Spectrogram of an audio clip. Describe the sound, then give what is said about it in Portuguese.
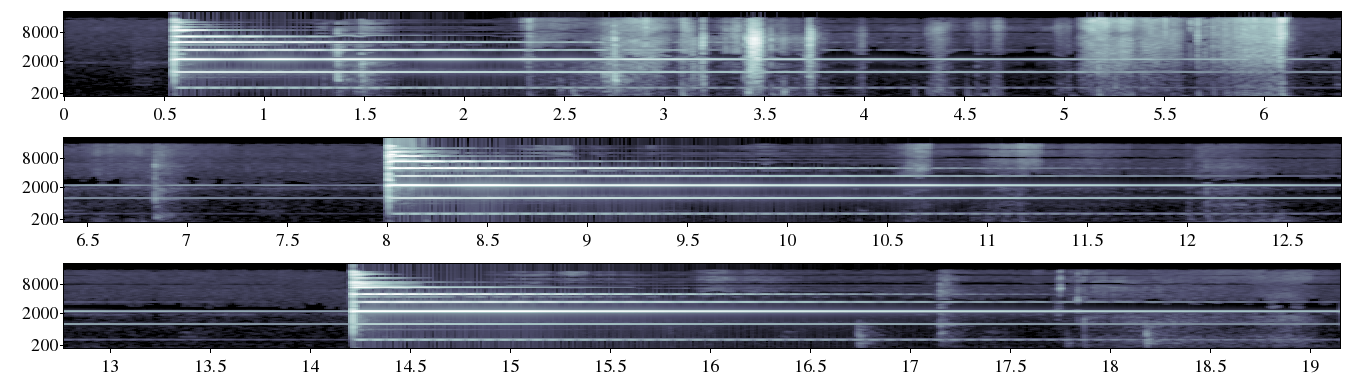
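A meditation bell is struck three times to begin a meditation period, at slow spaced intervals, each strike ringing out clear and bright with a rich overtone hum that fades slowly before the next. Some faint clicks and rustles occur between strikes. “E quando a gente faz a meditação, a gente convida o sino a soar três vezes para começar o período de meditação e uma vez para terminar.”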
